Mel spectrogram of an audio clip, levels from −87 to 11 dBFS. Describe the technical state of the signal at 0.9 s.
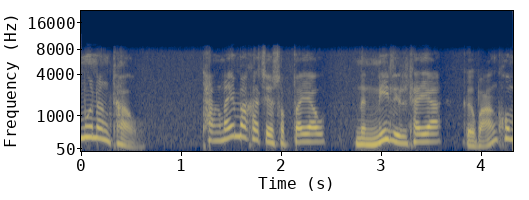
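At 0.9 s the level swings by around 10 dB, leaving loud and quiet passages squashed toward the same level. This gain pumping runs through the whole clip. It is likely caused by input gain set far too high for the microphone, with a fast limiter or compressor clamping down on every peak and releasing in the gaps.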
